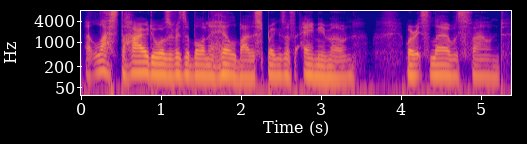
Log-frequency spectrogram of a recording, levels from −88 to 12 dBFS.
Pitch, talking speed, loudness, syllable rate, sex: 115 Hz, 210 wpm, -20 LUFS, 5.8 syllables/s, male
